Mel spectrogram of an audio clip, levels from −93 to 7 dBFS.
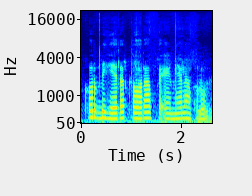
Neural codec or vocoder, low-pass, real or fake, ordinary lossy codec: codec, 44.1 kHz, 7.8 kbps, Pupu-Codec; none; fake; none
